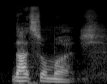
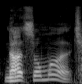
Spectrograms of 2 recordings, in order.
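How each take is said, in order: First: Softer aside. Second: Said in the usual way. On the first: Shown as a demonstration. Preacher's soft, wry aside to the congregation. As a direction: drop it to a soft, dry "not so much".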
